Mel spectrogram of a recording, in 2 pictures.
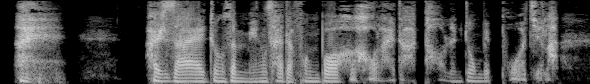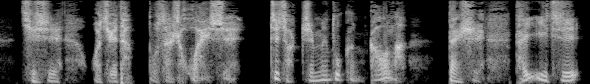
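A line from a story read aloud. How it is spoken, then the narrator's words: Sighing. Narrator (Chinese): 邱元康叹道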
